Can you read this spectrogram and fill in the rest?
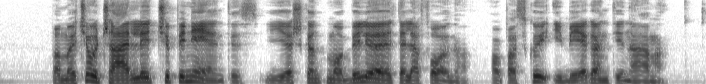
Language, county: Lithuanian, Šiauliai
